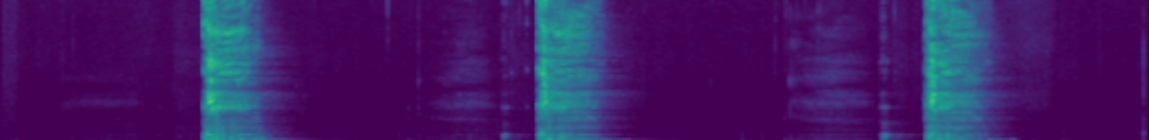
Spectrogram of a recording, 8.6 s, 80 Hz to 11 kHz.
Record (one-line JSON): {"three_cough_length": "8.6 s", "three_cough_amplitude": 19435, "three_cough_signal_mean_std_ratio": 0.28, "survey_phase": "beta (2021-08-13 to 2022-03-07)", "age": "45-64", "gender": "Female", "wearing_mask": "No", "symptom_none": true, "smoker_status": "Never smoked", "respiratory_condition_asthma": false, "respiratory_condition_other": false, "recruitment_source": "REACT", "submission_delay": "2 days", "covid_test_result": "Negative", "covid_test_method": "RT-qPCR"}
